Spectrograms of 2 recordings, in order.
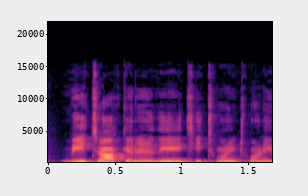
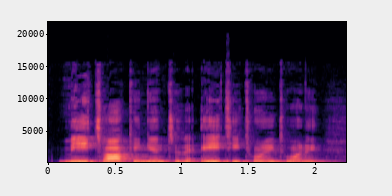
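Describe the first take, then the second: First: The voice has less room echo and reverb. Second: The voice has more room echo and reverb. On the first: "This is the sound now with the audio treatment" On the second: "just the bare room, no audio treatment"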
